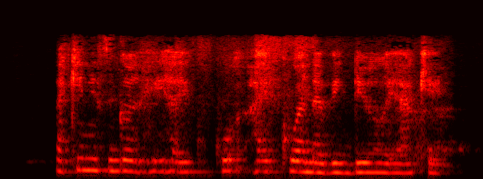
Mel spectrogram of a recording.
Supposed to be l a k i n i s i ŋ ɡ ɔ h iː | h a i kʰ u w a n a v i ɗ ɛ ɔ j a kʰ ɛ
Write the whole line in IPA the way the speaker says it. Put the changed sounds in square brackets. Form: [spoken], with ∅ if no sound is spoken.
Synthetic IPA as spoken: l a k i n i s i ŋ ɡ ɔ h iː | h a i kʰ u w a n a v i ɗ ɛ ɔ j a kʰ ɛ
